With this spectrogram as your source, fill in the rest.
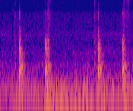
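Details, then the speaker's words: Ford Tempo, automatic, key in park/neutral: single light clicks about every half second, no cranking; current reaches the starter relay but the starter solenoid isn't engaging, intermittent no-start. "el tic tac ese tic tic señores es cuando se conecta el que sí que la corriente se está pasando de aquí del switch está pasando directamente al relay a la pastilla de encendido y la pasión encendido está actuando y está mandando supuestamente corriente al solenoide de la marcha pero el problema es que el sol en hoy de n"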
